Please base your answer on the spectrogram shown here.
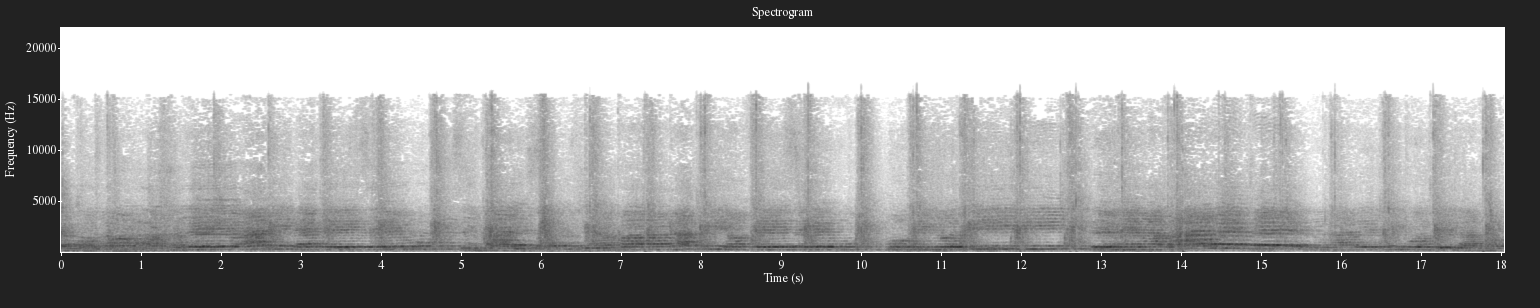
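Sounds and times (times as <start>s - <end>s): congregation singing a hymn: 0.0s - 18.0s
hands clapping in time: 0.0s - 18.0s.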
